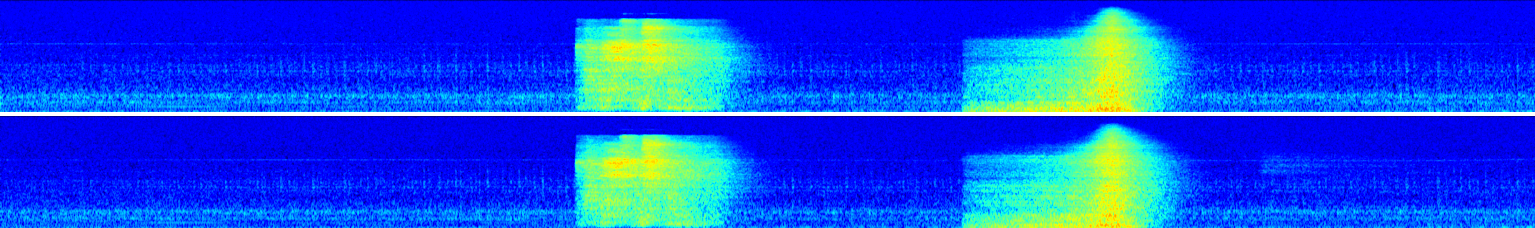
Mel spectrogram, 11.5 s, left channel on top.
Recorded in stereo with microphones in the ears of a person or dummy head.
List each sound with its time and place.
4.3 s a sneeze: 5° left (ahead or behind), 2 m
7.2 s a whoosh: 10° left (ahead or behind), 1.8 m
